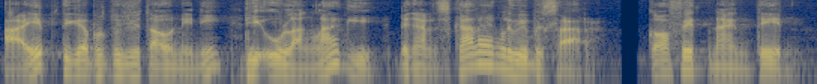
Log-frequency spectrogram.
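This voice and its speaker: A man's voice: sits low, very animated, moderate pace, warm tone. A man narrating scripted voice-over commentary in an assertive way, asking rhetorical questions.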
